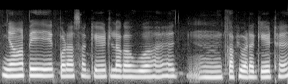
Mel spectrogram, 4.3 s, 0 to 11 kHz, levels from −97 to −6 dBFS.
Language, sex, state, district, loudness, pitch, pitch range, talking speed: Hindi, female, Maharashtra, Washim, -15 LUFS, 210 Hz, 195-225 Hz, 180 wpm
